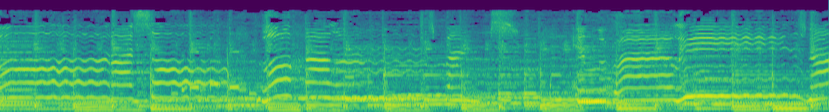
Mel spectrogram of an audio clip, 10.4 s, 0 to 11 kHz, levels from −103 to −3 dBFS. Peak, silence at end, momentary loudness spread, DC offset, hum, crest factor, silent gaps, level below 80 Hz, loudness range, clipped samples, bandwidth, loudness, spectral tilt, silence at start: -2 dBFS; 0 s; 5 LU; under 0.1%; none; 12 dB; none; -32 dBFS; 2 LU; under 0.1%; 8 kHz; -14 LUFS; -6 dB/octave; 0 s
